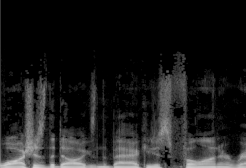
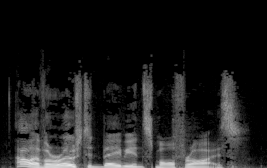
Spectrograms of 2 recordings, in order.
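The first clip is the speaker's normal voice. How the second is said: terrible fake English accent, high pitch; 6 semitones higher, 3 dB louder than usual. Reading a listener's story aloud, quoting the guy in a bad english accent. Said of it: "That accent was terrible".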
